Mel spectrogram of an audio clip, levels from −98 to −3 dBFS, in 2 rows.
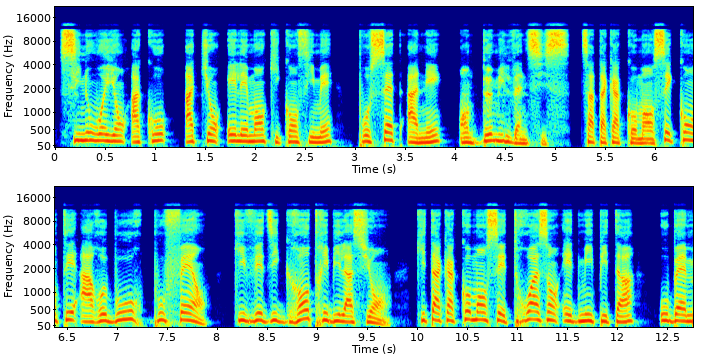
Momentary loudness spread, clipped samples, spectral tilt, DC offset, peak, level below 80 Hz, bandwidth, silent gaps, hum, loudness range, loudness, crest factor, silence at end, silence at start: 6 LU; under 0.1%; -4.5 dB/octave; under 0.1%; -2 dBFS; -46 dBFS; 13.5 kHz; none; none; 2 LU; -20 LUFS; 18 dB; 0 s; 0.05 s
